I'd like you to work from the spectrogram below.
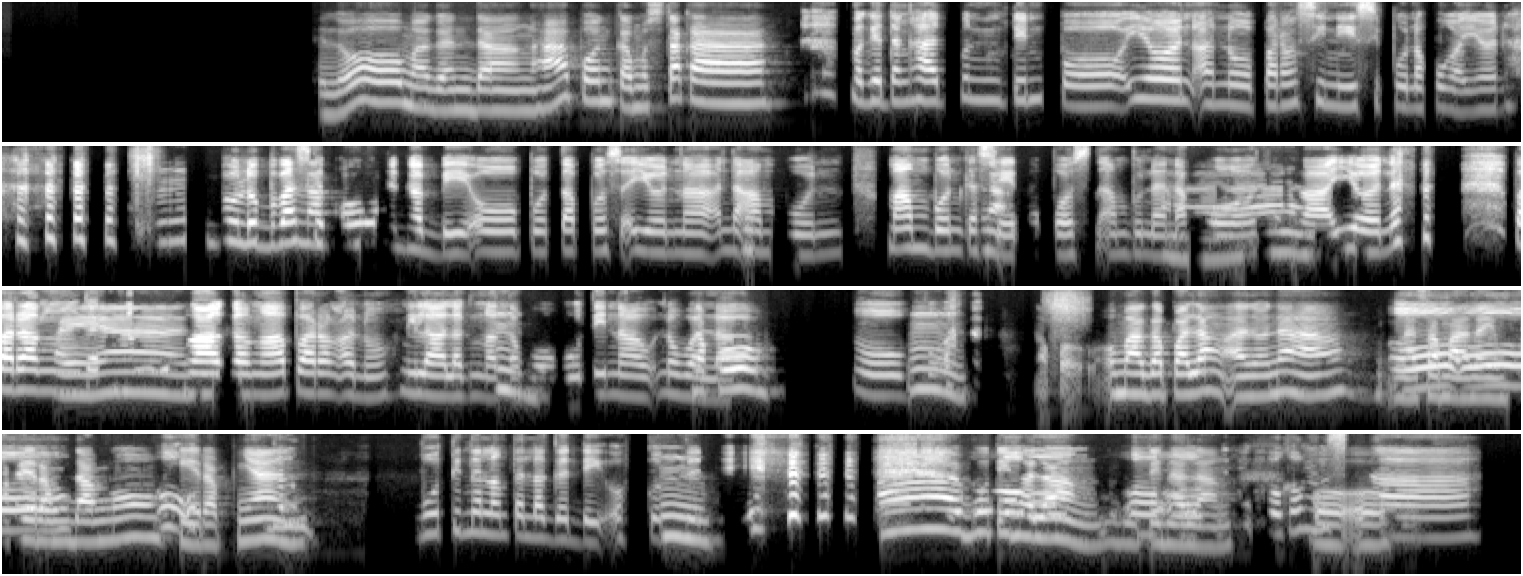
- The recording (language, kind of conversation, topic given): Filipino, unstructured, Ano ang paborito mong gawin tuwing umaga?
- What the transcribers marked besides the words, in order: mechanical hum; "hapon" said as "hatpon"; other background noise; laugh; sniff; static; distorted speech; chuckle; tapping; chuckle; sniff; drawn out: "Oo"; laugh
